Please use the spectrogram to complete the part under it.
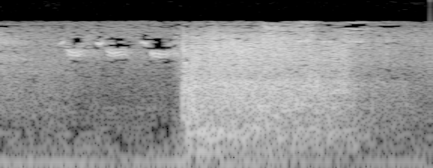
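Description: A single rifle gunshot fired with the gun steadied on a fence rail, a sharp, loud blast followed by a long rolling decay, with faint bird chirps before it.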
